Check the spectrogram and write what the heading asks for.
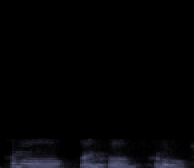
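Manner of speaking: high, soft squeaky little German voice; little German listener. Retold or imitated. Host voicing a tiny German listener, high and small. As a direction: play a tiny German fan saying hi. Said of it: "the little German that you know".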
